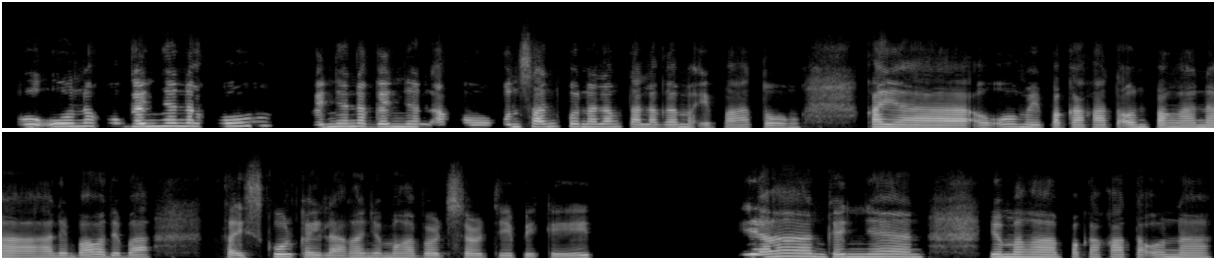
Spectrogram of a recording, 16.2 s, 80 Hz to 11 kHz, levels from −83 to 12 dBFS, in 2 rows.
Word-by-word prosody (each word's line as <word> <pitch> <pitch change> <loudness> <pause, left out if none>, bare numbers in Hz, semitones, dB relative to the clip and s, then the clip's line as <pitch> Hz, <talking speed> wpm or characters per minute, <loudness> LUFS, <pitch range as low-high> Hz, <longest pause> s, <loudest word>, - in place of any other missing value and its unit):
Oo, 425 - +2 0.2
naku 280 0 -3
gan'yan 265 +2 +6
ako, 265 0 -3 0.6
gan'yan 235 +5 0
na 260 - +4
gan'yan 235 0 +1
ako. 210 - -11 0.2
Kung 220 - -1
saan 240 0 +3
ko 245 - 0
na 230 -1 +1
lang 230 0 0
talaga 210 -1 0
maipatong, 180 -2 -5 0.4
kaya 210 -1 +4 0.5
oo 190 - -4
may 205 -1 -2
pagkakataon 195 0 0
pa 195 - +2
nga 185 0 0
na 190 - 0 0.3
halimbawa 185 +4 0
'di 175 - -3
ba, 195 +3 -1 0.5
sa - - +2
school 220 +5 -1
kailangan 180 -2 -2
yung 175 -1 -5
mga 170 -2 -3
birth 170 -1 -3
certificate. 160 +1 -5 1.0
'Yan, 235 +1 +4
gan'yan. 220 0 0 0.4
'Yong 215 -1 +2
mga 210 0 +1 0.2
pagkakataon 205 0 -3
na, 190 - -1
205 Hz, 140 wpm, -24 LUFS, 185-230 Hz, 1.0 s, gan'yan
